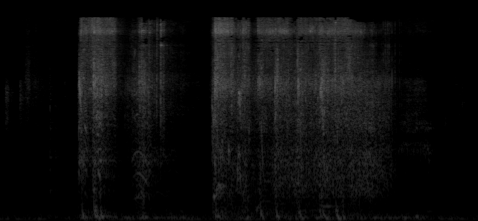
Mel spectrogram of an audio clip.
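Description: A web line zips and whooshes through the air.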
